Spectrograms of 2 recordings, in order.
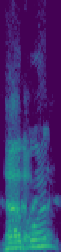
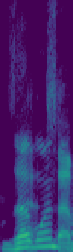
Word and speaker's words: Zebelian: We're here to talk to Nick Zebelian. So shit, did I just say it wrong? Yeah, I think you nailed it. I think you actually got it. Zebelian. Zebelian, Okay.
